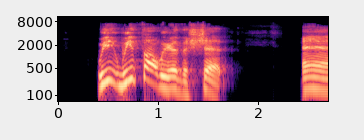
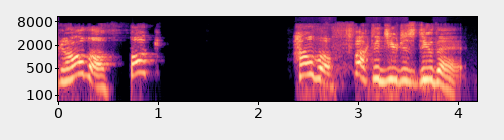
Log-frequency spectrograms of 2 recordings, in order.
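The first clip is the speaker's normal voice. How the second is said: high, stunned "how the fuck"; mock shocked outburst; retold disbelief; 8 semitones higher than usual. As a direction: squeak it out in disbelief.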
